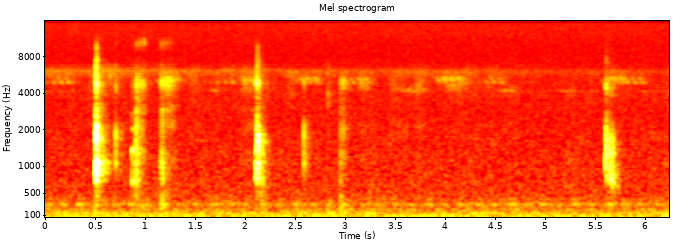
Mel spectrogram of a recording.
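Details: One-week-old newborn baby hiccups: soft, brief, irregular catching sounds a few seconds apart in a quiet room.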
